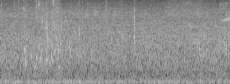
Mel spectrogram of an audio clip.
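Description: River water rushing steadily through shallow whitewater: a continuous, even noise with a low rumble underneath.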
